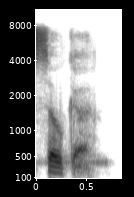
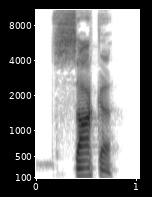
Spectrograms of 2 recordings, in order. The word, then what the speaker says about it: Sokka: The other character I'll nominate from that show that I think is just as important as everybody else is Soka. Sokka. Not Soka. They look man. definitely Sokka. We're not going with the Shyamalan pronunciation here.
